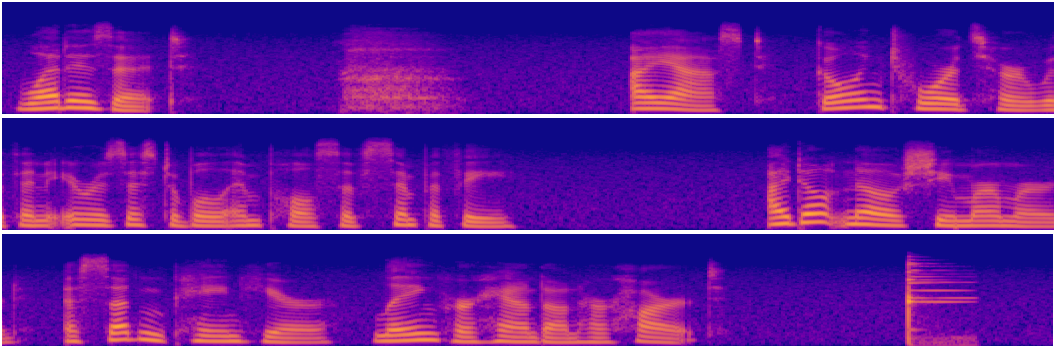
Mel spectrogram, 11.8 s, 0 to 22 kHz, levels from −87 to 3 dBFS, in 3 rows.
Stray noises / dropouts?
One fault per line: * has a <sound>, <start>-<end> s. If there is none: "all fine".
* has a breath, 1.2-1.8 s
* has a tap, 11.3-11.6 s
